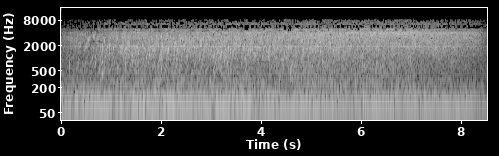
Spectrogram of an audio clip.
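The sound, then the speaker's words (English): An Alka-Seltzer effervescent antacid tablet fizzes steadily in water, a loud crackling hiss of countless tiny bursting bubbles that holds constant for several seconds with no voices. “Friends, that's the Alka-Seltzer fizz.”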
